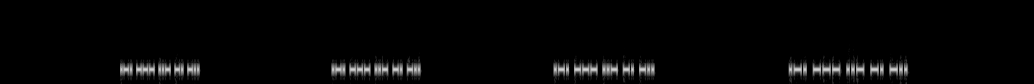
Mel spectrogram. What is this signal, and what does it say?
Morse code, heard as a keyed tone, about 65 wpm, 700 Hz. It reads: ROUND ROUND ROUND ROUND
